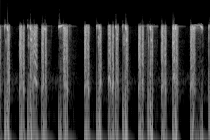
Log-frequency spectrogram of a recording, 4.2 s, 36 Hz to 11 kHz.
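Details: Meeting of a peregrine falcon pair, Poznań, Poland, 4 January 2023: steady series of rasping, chattering calls, roughly three per second with tiny gaps, loud and harsh against a quiet background.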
